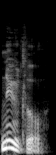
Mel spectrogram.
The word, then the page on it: noodle: British English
